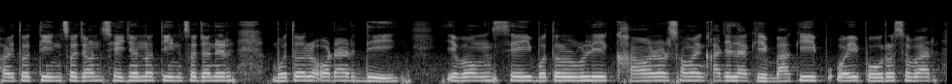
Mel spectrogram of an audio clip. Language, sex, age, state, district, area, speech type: Bengali, male, 45-60, West Bengal, Nadia, rural, spontaneous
